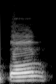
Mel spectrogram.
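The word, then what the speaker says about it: tan: इसी तरह सी ओ एस cos theta, T ए एन टेन theta. तो क्योंकि आप फर्स्ट टाइम पढ़ रहे हैं तो प्रोनाउंसिएशन इसकी सीख लें, साइन थीटा, कॉस थीटा और टेन थीटा।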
